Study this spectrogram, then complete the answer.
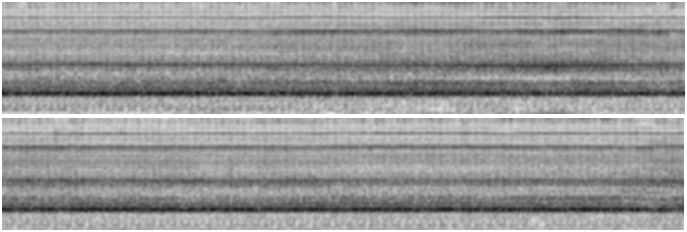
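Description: A nebulizer compressor hums and hisses steadily.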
